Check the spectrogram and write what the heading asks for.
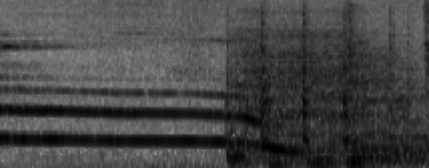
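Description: A long, steady dog howl holds its pitch, then slides downward into three or four sharp barks, all set against a musical backing recorded in a song.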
